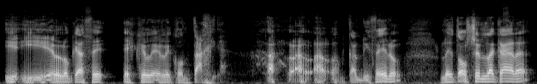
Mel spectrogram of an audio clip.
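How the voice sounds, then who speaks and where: A man's voice: fairly low pitch, moderate pace, creaky, no echo. A man reviewing comic books in a casual, hesitant way, often repeating words as he searches for the next thought. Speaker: comic book reviewer, channel host. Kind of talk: casual spoken review while leafing through comics.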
